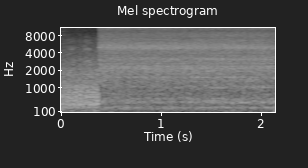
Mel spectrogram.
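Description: Steady hiss of ambient background noise from a location recording, starting abruptly about a third of a second in and holding at an even level.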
